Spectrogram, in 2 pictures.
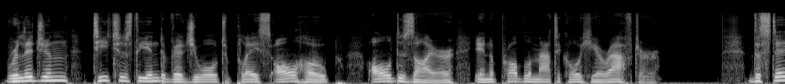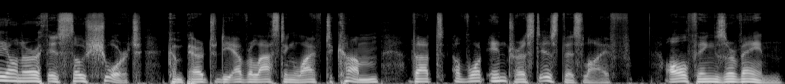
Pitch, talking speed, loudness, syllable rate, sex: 120 Hz, 150 wpm, -18 LUFS, 4.7 syllables/s, male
